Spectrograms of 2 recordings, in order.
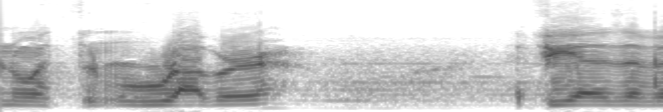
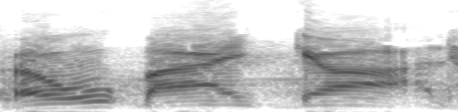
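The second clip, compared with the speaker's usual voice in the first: slow drawn-out groan; much slower than usual. Real, not acted. Reacting to the movie.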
